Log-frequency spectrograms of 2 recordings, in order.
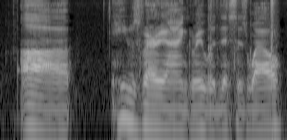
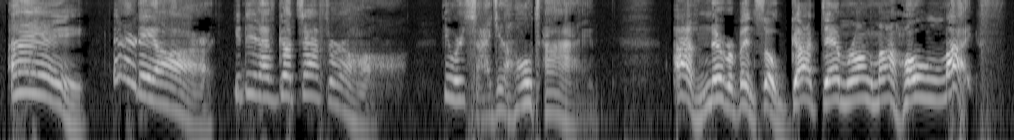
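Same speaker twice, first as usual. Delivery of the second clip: loud, high-pitched mock astonishment; gloating shout; 8 dB louder than usual. Attacker taunts Spencer after gutting him, gloating shout. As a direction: crow it out at full voice, hammed up.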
